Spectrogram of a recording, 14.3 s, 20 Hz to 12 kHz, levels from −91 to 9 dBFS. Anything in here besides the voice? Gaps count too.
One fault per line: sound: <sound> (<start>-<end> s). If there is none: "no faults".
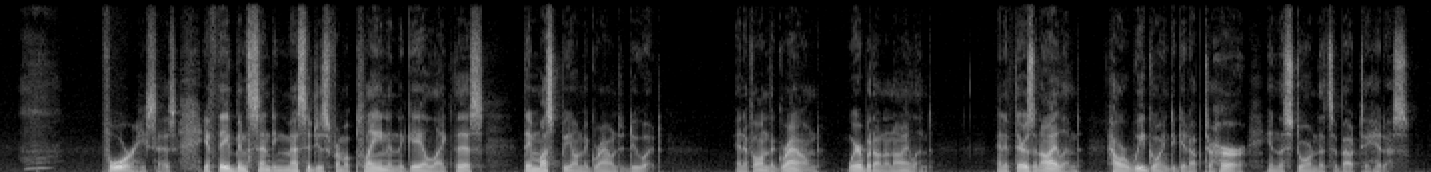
sound: sigh (0.2-0.7 s)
